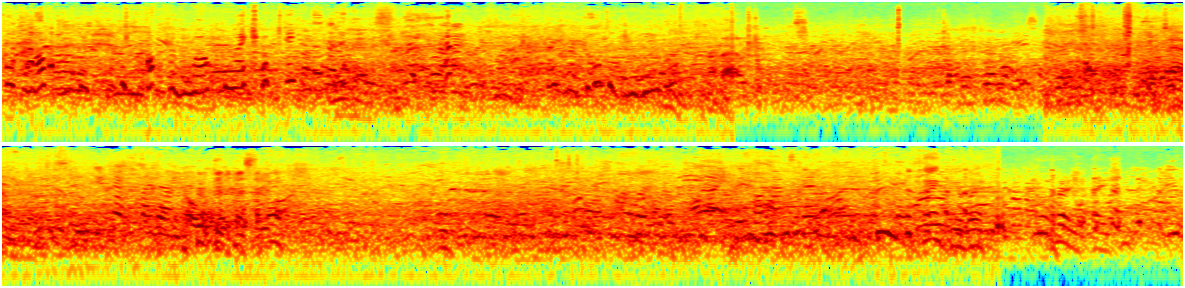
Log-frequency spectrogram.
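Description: A crowd of people chatters outdoors all around.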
